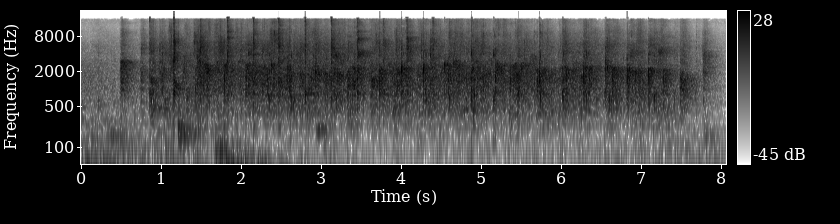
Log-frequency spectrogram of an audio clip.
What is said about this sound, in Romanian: În fine, au înmulțit plăcerea noastră, conștiința noastră că limba română are, în primul rând, virtuțile și capacitățile de a se adapta, de a cuprinde orice fel de provocare intelectuală, și pentru asta trebuie să le aplaudăm și pe ele din seara.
